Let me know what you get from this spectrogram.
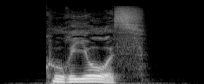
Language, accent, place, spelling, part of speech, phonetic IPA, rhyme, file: German, Germany, Berlin, kurios, adjective, [kuˈʁi̯oːs], -oːs, De-kurios.ogg
- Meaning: curious, odd, bizarre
